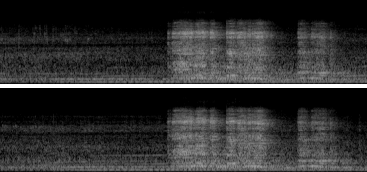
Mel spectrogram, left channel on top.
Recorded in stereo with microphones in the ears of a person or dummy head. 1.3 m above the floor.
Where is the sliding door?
Centre (ahead or behind), 1.3 m.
